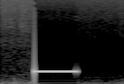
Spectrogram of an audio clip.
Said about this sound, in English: Please prepare your answer after the beep. Please begin speaking after the beep.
